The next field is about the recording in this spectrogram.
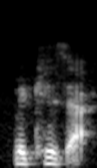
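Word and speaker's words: McKissack: Um, McKissick, McKizak and Frederick McKizak. That's how you say it.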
